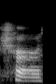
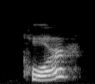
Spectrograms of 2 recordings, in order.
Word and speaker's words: Chur: The town, it's, I say it Chur, C-H-U-R, but I know it's pronounced more like core. It's pronounced like core with a soft O.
